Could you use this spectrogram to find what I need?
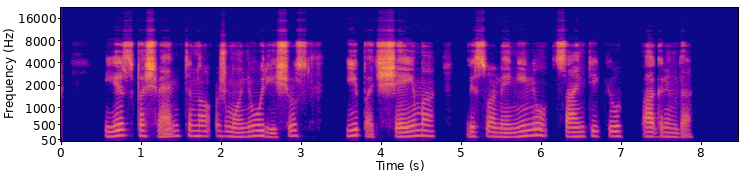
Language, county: Lithuanian, Telšiai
